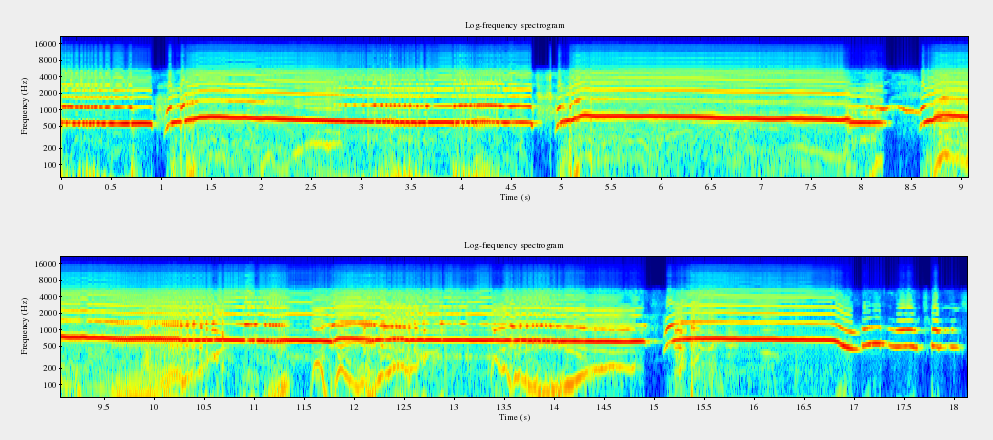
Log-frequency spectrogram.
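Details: A female dog gives a series of drawn-out howls, each held several seconds at a fairly high, even pitch, lifting at the start and sagging at the end, the last breaking into a quick wavering.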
